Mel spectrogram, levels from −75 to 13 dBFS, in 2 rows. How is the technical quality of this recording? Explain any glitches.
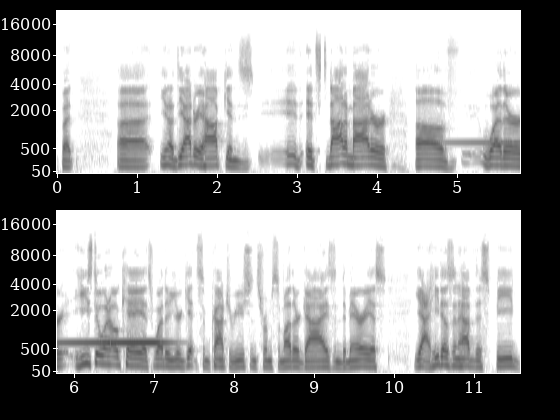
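Two problems stand out in this speech recording: a short dropout where two encoded pieces were joined, and a stretch of loudspeaker feedback that takes over for a few seconds.

The gap at the join of encoded pieces comes at 3.30 to 3.35 s, right after "it it's" and before "not a matter." The speech breaks for about 51 ms and then picks up exactly where it stopped. That happens when separately encoded chunks are stuck together without trimming. Each encoder pass leaves its start-up delay and its final padded frame in place, so a hole opens in the middle of continuous sound, with edges the codec has smeared.

The loudspeaker feedback squeal runs from 4.52 to 7.50 s, starting just after "it's not a matter" and ending before "some contributions from some." A single tone at 669 Hz creeps in and swells over roughly two seconds until it sits around ten decibels above the speech. 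A mic was picking up the speaker it feeds, and at that one frequency the loop gain went past unity, so the tone kept feeding on itself.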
